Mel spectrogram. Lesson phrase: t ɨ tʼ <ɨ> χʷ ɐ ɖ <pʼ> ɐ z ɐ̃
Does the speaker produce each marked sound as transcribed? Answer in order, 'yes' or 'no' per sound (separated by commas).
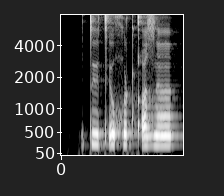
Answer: yes, no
